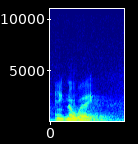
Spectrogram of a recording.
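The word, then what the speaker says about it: Inouye: anoya Erman said that his name is pronounced ain't no way and I said indeed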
